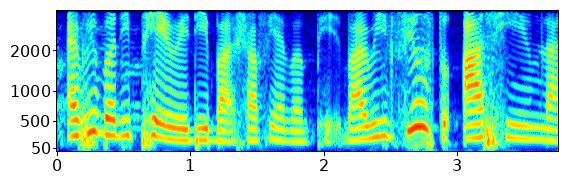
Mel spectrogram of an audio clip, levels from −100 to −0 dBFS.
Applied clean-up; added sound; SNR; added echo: none; none; none; none.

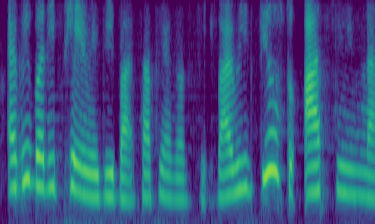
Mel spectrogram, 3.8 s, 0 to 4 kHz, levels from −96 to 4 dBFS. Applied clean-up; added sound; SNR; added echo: neural mask model DeepFilterNet 3.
